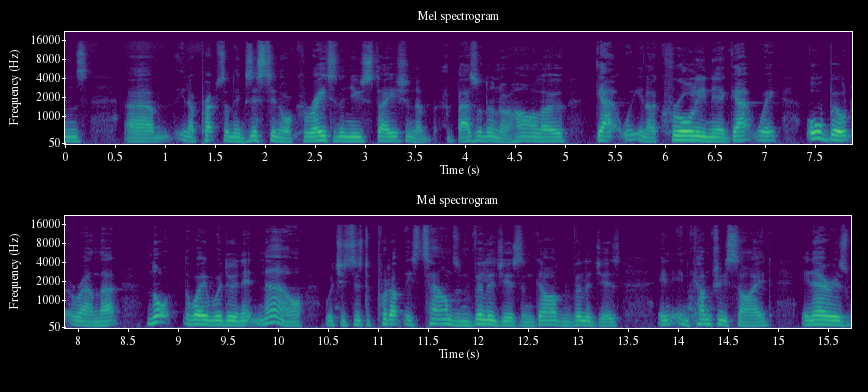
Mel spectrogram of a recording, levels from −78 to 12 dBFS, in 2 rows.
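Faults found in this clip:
No faults found on review; no dropouts, distortion or timing problems heard across the recording.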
